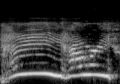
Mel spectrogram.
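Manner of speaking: fake-friendly, overdone niceness, very high pitch. Describing what they do with a bad driver, putting on an overly nice greeting. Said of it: "I like be ten times more nicer than I should be".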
